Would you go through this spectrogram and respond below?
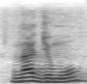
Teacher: জিম সাকিন, জিম কলকলার হরফ আওয়াজের টক্কর খাবে।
